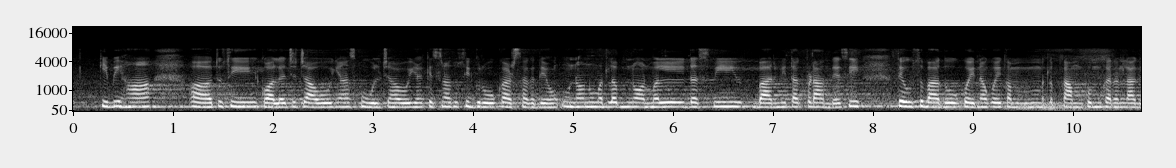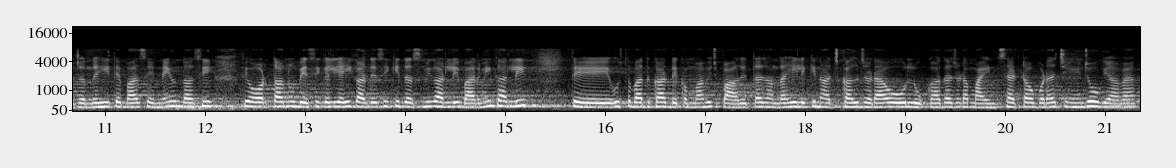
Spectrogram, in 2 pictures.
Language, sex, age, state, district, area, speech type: Punjabi, female, 30-45, Punjab, Tarn Taran, urban, spontaneous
